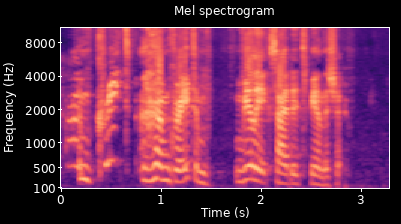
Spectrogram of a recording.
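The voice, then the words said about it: Australian accent. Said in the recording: “I'm sure people can probably guess from your accent, live from Australia”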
